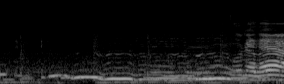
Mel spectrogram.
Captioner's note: both hum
